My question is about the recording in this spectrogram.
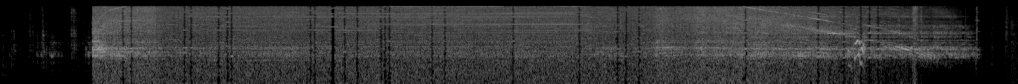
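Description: Porter-Cable PCE700 14-inch abrasive chop saw cutting through half-inch steel rebar: a loud, harsh, steady grinding of the abrasive wheel against the steel that starts suddenly about a second in, runs for about eight seconds and dies away near the end.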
